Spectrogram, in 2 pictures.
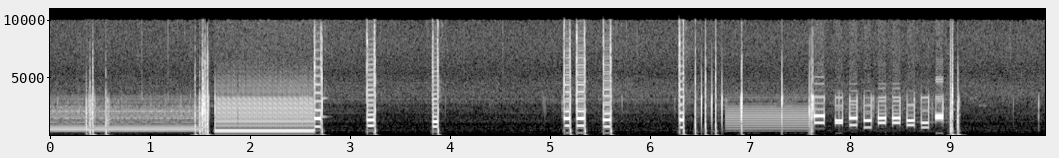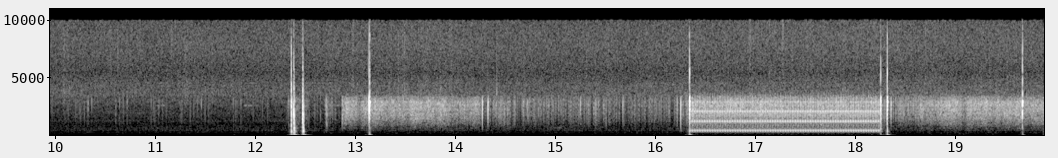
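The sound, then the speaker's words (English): Telephone exchange test line tones from a crossbar exchange during a supervision test, with sharp clicks and ticks: steady harmonic tones start and stop abruptly, a run of rapid multi-frequency beeps coming from Occoquan, then a final sustained tone, with scattered ticks throughout and a loop checker tone underneath the ticks at the end. “And at the end, if you listen carefully, you can hear the loop checker tone, another test line, underneath the ticks at the end of the soup test.”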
